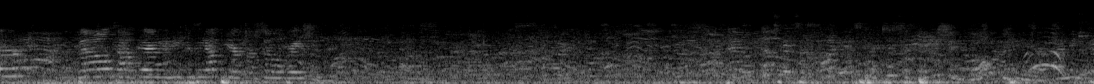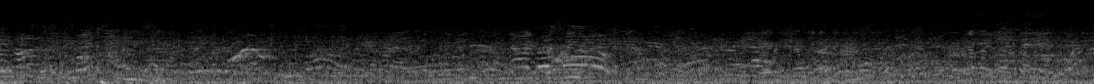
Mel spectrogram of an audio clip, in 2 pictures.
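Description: A crowd of children and adults chatters nearby outdoors.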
